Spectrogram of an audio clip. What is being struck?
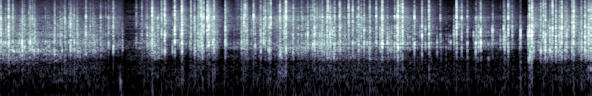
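Roll of baking paper.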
